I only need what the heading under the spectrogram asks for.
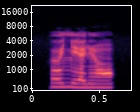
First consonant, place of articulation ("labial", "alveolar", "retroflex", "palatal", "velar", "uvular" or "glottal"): alveolar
